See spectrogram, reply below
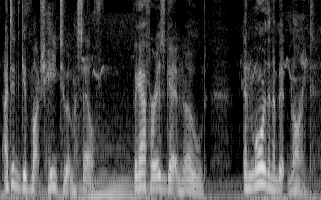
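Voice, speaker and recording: An earnest, rustic hobbit servant , put on by a male reader, deferential and homely in his speech. His voice rides high and full above the reader's usual tone. Soft music sits far behind. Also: very animated, brisk. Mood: flustered.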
